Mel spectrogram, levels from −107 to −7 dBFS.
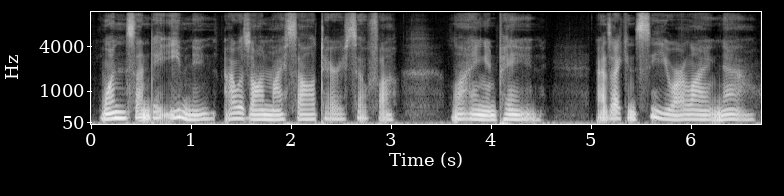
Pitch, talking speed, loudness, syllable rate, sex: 155 Hz, 160 wpm, -19 LUFS, 5.7 syllables/s, female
